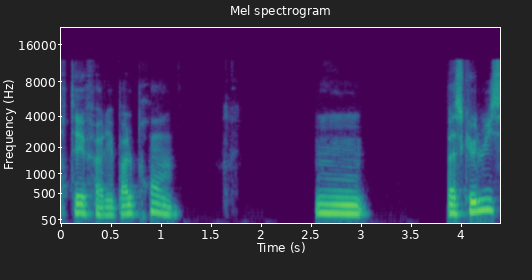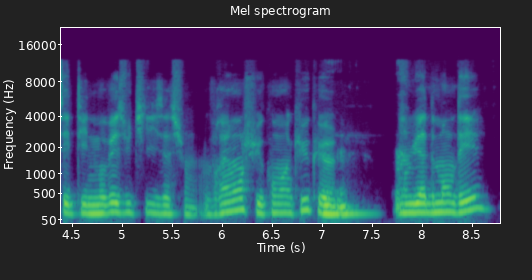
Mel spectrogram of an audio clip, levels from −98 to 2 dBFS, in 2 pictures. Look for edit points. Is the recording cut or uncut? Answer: uncut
